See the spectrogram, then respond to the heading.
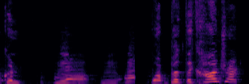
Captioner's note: crew member whispering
